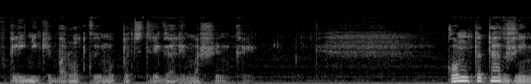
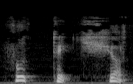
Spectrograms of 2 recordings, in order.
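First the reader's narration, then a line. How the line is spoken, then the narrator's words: Sudden exclamation. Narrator (Russian): неожиданно воскликнул мастер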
